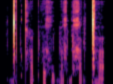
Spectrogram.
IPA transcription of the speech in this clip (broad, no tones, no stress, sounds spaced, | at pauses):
ɡ͡ǀ ɘ t qʰ ɛ pʰ ə x u b a x b ə x a ɡ ɡ͡ǀ a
